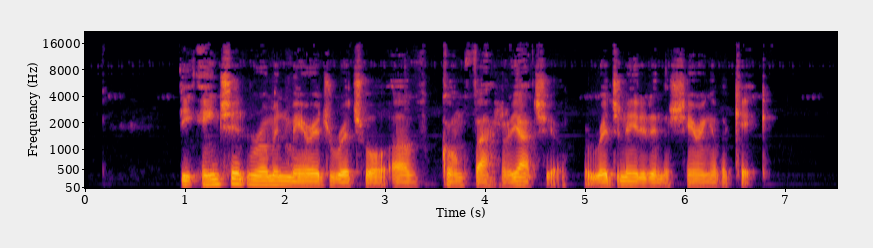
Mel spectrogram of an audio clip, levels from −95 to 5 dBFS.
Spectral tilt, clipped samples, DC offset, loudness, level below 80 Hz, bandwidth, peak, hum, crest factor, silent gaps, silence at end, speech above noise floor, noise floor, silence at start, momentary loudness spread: -5 dB/octave; under 0.1%; under 0.1%; -19 LUFS; -56 dBFS; 16 kHz; -2 dBFS; none; 16 dB; none; 0.7 s; 51 dB; -69 dBFS; 0.95 s; 9 LU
